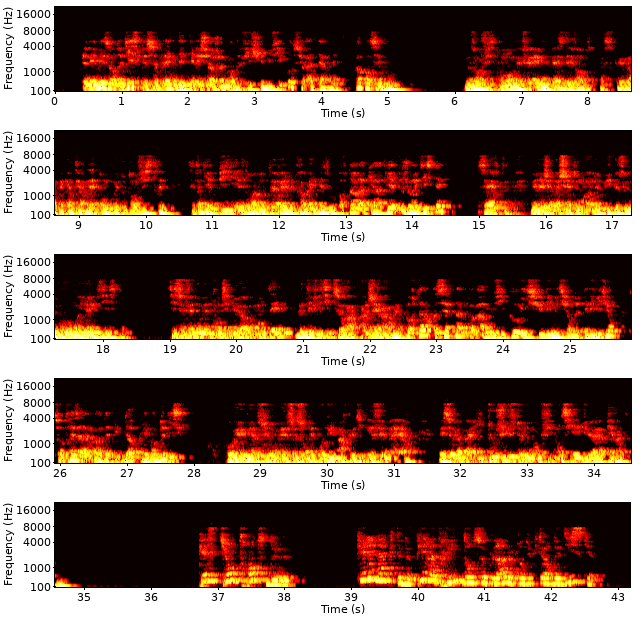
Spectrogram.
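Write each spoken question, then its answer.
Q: Quel est l'acte de piraterie dont se plaint le producteur de disques ?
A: Le téléchargement de fichiers musicaux sur Internet (qui pille les droits d'auteur)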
